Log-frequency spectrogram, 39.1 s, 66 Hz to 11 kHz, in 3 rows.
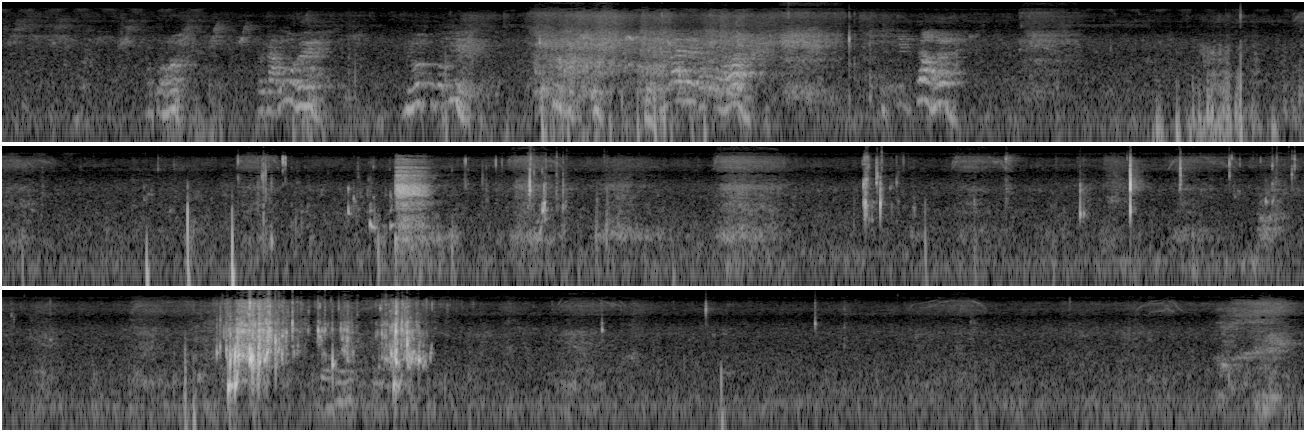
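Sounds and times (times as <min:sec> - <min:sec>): hand splashing in stream: 0:21.6 - 0:22.0, 0:28.1 - 0:30.4.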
